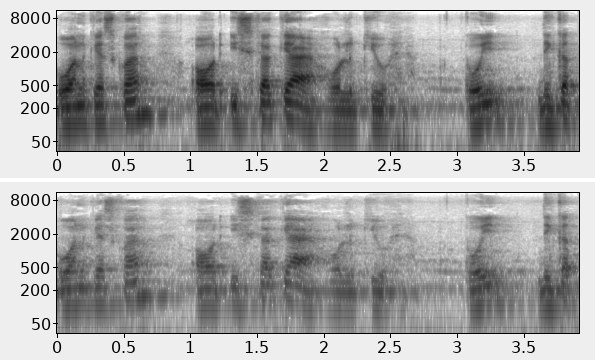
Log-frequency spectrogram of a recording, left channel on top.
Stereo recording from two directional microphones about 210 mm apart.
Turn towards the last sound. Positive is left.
turn(degrees=35)  # may be behind; listen again after turning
